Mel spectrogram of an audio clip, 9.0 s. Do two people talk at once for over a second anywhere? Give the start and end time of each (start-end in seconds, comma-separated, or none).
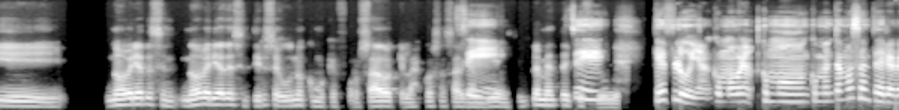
none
